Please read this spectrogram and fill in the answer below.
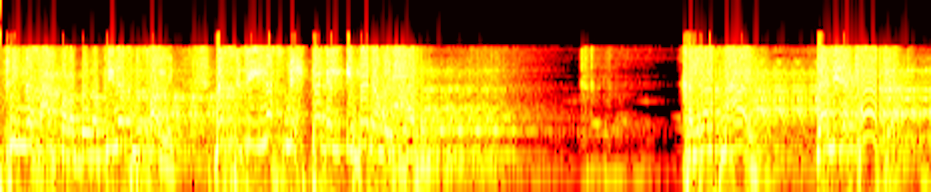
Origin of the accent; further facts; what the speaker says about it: Egypt; ما احنا عارفين مصريين احنا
